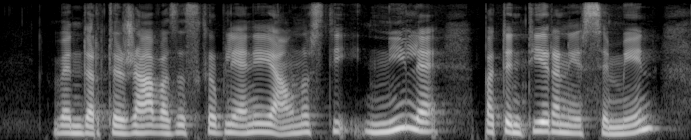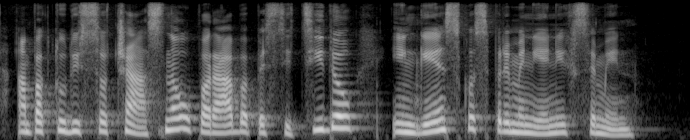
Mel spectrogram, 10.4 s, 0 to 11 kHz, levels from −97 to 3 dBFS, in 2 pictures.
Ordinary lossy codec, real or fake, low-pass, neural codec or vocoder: none; real; 9.9 kHz; none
